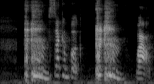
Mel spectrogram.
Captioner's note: weird cough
